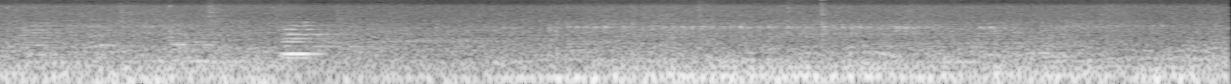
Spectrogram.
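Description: Busy street noise: a steady traffic rumble with a short vehicle horn toot about a second and a half in, under background voices.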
